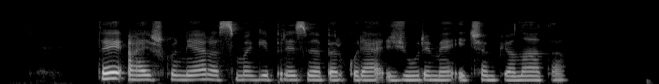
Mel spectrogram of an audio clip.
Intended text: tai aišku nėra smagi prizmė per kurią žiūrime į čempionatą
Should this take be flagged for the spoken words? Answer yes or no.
no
